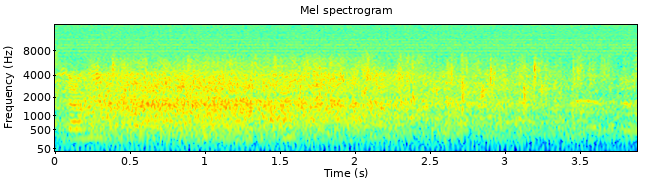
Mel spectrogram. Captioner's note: howling laughter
